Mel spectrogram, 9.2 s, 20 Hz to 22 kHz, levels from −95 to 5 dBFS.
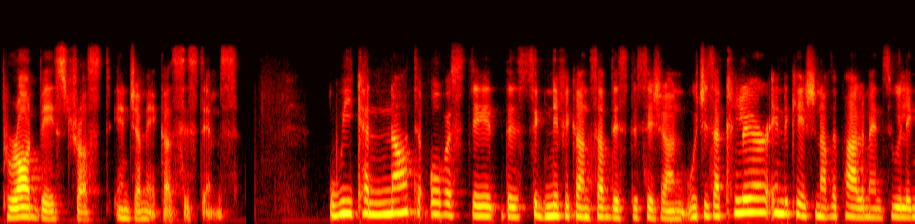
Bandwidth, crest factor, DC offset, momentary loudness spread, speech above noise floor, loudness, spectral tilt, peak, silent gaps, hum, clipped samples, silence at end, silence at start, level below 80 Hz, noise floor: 9.6 kHz; 20 dB; under 0.1%; 12 LU; 40 dB; -26 LUFS; -6 dB/octave; -6 dBFS; 2.46-2.50 s; none; under 0.1%; 0 s; 0.05 s; -68 dBFS; -66 dBFS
